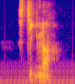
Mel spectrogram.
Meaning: stigma (a ligature of the Greek letters sigma and tau: Ϛ / ϛ)
- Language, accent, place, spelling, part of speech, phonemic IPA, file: French, France, Lyon, stigma, noun, /stiɡ.ma/, LL-Q150 (fra)-stigma.wav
